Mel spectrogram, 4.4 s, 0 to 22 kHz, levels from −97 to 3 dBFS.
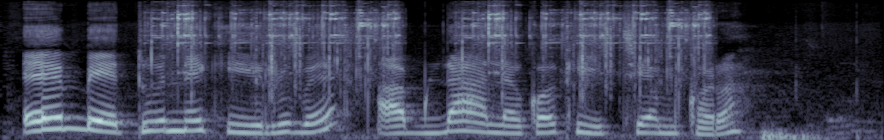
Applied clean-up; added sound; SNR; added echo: none; Rattle / Keys jangling; 2 dB; none.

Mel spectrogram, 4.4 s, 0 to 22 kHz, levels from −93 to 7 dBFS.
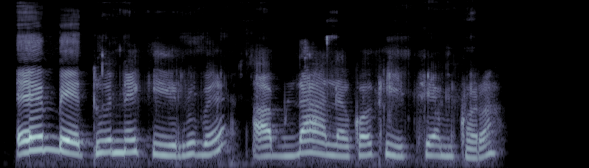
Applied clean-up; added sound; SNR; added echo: neural mask model Resemble Enhance denoiser.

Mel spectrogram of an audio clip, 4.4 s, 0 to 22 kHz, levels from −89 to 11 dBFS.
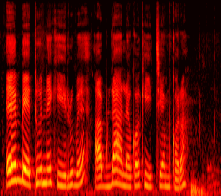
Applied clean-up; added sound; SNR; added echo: none; none; none; none.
